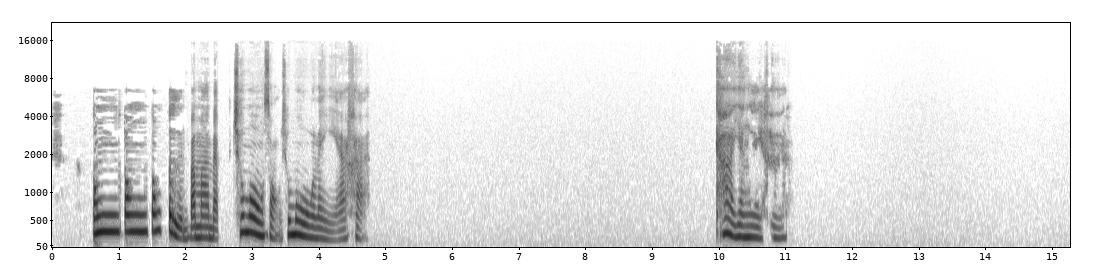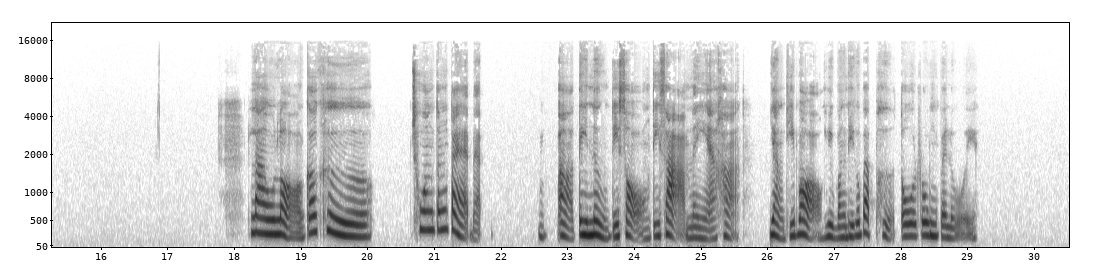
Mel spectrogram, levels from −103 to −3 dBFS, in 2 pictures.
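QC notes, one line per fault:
0.0–2.0 s, adaptive stream starting at a low bitrate. The first two seconds have nothing above 6.6 kHz and stronger codec artefacts, which fits AAC at 16 kbit/s. Quality then jumps suddenly, with no gap, as the player switches up, pointing to 96 kbit/s.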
